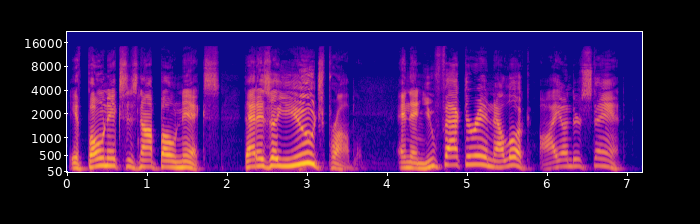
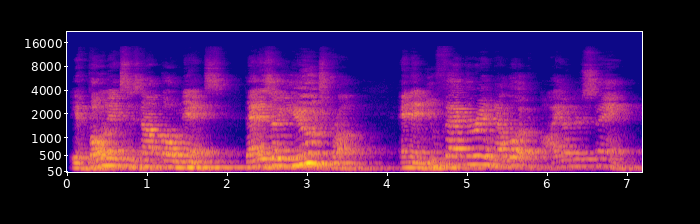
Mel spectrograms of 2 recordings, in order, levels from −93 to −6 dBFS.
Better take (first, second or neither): first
